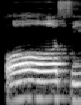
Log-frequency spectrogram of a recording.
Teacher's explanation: Jadi bukan sin, ujungnya bukan nun, tapi langsung langsung langsung mim.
